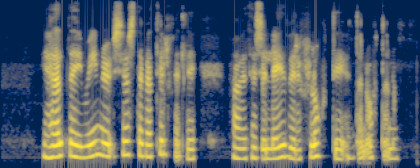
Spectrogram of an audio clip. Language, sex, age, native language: Icelandic, female, 40-49, Icelandic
